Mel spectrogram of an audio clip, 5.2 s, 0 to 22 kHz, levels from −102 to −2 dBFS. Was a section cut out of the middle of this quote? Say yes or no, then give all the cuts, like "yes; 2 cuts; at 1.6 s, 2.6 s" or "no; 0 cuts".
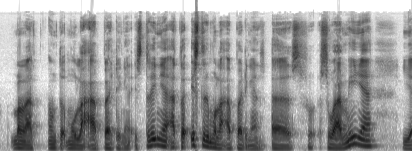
no; 0 cuts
